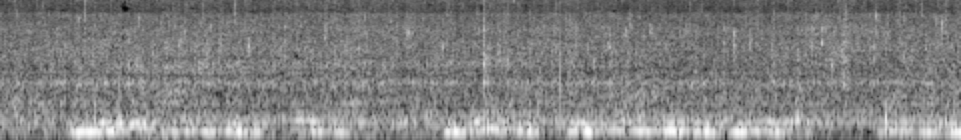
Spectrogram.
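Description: Chicken pieces frying in hot oil in an enamelled cast-iron pan: a steady, dense sizzle, with a few faint clicks as tongs move the pieces.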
